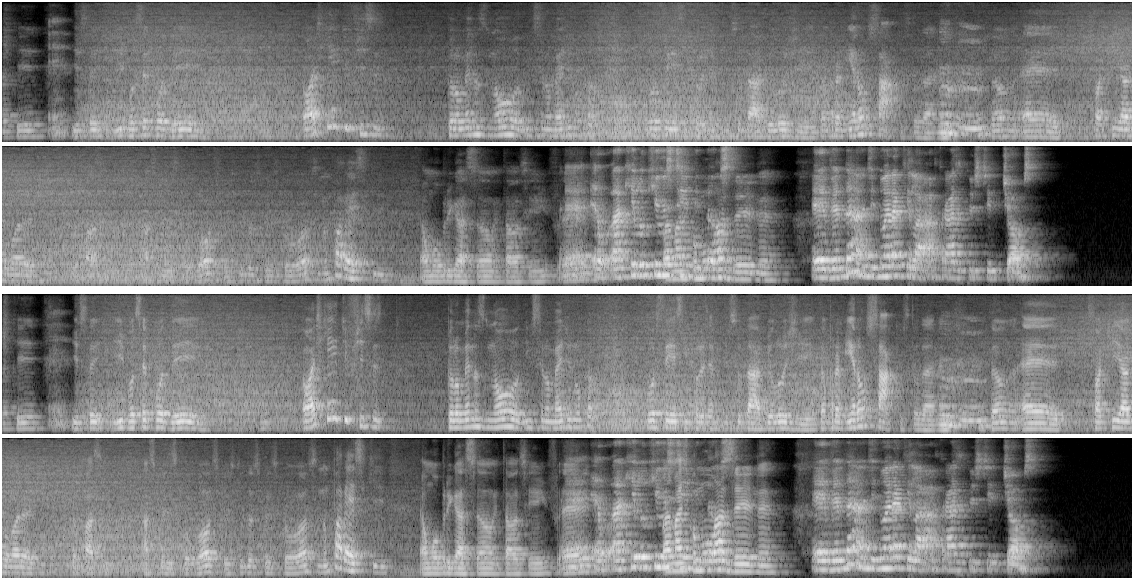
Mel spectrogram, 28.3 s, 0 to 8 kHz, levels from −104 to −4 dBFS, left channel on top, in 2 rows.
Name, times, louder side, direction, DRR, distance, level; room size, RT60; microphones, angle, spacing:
voice 1, 0.0-0.4 0.9-2.6 3.2-3.3 3.8-4.8 5.6-7.4 7.7-11.8 12.4-13.3 13.6-14.6 15.0-15.5 15.9-18.9 19.3-21.5 22.4-23.8, right 4 dB, 60° right, 8 dB, 0.5 m, -25 dB
sound 1, 0.9-19.4, equal, 15° right, 2.0 m, -35 dB
voice 2, 11.7-12.3 21.1-23.2 24.2-27.0, equal, 50° left, -1 dB, 1.2 m, -22 dB
5.1 x 3.1 x 3.2 m, 0.66 s
head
